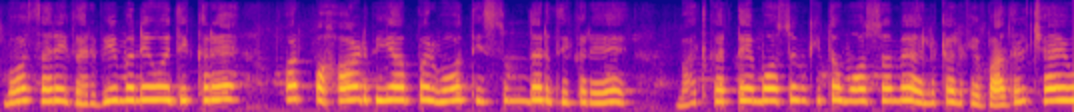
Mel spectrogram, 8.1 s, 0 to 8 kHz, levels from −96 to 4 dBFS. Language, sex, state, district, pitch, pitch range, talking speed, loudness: Hindi, male, Himachal Pradesh, Shimla, 320 Hz, 295-335 Hz, 240 wpm, -14 LUFS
